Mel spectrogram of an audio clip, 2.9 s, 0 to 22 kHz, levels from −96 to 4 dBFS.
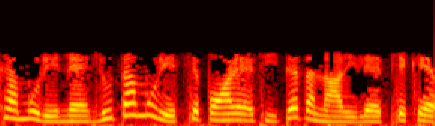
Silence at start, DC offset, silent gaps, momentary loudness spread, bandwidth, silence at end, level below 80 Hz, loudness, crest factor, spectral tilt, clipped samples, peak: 0 s; under 0.1%; none; 4 LU; 4 kHz; 0 s; -52 dBFS; -29 LUFS; 14 dB; -4 dB/octave; under 0.1%; -14 dBFS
